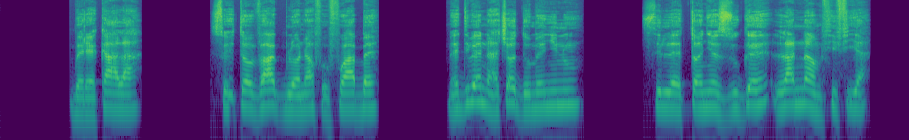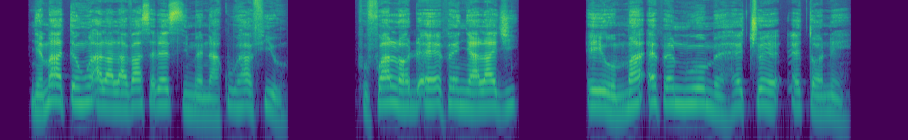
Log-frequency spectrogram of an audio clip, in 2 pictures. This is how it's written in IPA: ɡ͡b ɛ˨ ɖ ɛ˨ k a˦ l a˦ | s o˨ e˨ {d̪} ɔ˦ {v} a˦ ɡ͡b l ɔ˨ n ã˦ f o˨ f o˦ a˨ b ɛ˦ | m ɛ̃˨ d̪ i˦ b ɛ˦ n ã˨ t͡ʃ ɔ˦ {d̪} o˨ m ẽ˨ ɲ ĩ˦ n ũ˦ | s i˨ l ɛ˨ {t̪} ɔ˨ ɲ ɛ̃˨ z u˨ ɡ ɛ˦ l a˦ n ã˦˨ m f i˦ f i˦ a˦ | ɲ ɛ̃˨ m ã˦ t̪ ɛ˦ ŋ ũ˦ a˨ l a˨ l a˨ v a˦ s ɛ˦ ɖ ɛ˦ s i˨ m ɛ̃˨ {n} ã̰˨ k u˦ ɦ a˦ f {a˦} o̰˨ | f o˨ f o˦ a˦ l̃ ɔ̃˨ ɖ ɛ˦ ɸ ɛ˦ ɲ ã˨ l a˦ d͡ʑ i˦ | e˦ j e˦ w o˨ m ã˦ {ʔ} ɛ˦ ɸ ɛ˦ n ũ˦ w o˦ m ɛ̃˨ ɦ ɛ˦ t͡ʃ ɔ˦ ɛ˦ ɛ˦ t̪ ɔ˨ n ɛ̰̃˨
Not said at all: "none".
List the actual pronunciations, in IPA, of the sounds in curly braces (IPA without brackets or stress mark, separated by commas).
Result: t̪, v, d̪, t̪, n, i˦, ʔ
